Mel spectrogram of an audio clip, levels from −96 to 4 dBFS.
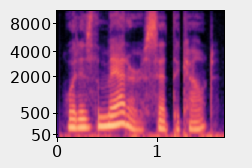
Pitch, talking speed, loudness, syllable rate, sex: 185 Hz, 250 wpm, -17 LUFS, 5.4 syllables/s, female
